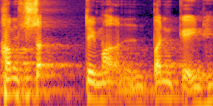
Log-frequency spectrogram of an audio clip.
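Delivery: very low, deep, drawn-out, slow epic patriarch voice. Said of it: "ये भीष्म पितामह की आवाज है".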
